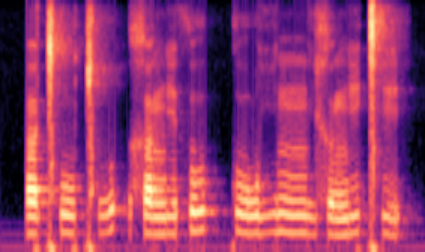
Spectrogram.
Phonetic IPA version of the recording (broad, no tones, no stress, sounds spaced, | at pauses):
ɐ ǀʰ u ǀʰ ṳ | x ɐ ŋ i θ u kː u w i̤ nː i̤ x ɵ ŋ i ǀʰ i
